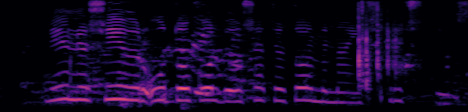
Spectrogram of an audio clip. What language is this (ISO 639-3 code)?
isl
